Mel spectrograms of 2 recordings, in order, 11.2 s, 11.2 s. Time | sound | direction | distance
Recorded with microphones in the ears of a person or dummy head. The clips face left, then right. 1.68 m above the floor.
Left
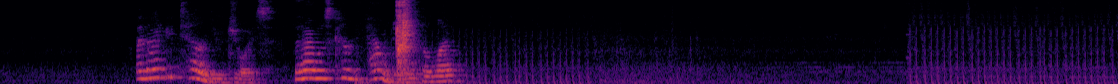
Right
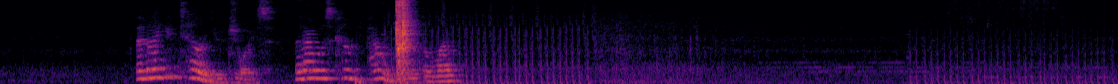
1.4 | a woman speaking | 15° right (ahead or behind) | 0.8 m
3.5 | a camera shutter | 50° right (ahead or behind) | 0.5 m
